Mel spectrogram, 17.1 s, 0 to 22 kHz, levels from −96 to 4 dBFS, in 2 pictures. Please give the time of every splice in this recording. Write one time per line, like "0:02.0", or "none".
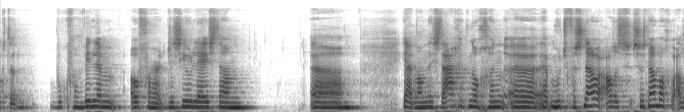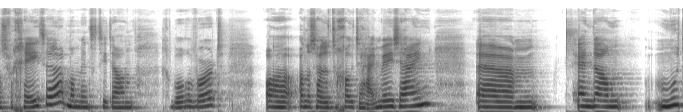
none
